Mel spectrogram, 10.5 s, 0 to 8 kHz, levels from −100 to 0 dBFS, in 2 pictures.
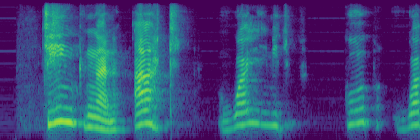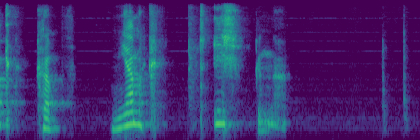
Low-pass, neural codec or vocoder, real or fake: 7.2 kHz; vocoder, 22.05 kHz, 80 mel bands, HiFi-GAN; fake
